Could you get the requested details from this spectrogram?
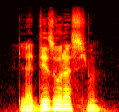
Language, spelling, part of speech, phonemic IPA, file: French, désolation, noun, /de.zɔ.la.sjɔ̃/, Fr-désolation.ogg
- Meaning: desolation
